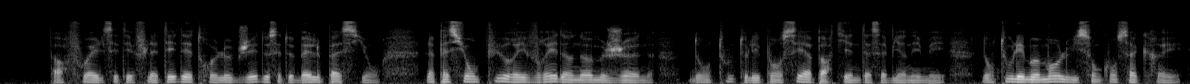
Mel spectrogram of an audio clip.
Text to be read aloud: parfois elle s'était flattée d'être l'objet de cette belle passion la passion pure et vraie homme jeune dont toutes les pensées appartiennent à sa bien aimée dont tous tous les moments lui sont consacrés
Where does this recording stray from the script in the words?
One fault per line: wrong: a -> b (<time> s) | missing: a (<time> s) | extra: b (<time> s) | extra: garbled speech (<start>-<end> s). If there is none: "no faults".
extra: d'un (5.5 s)
missing: tous (10.1 s)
